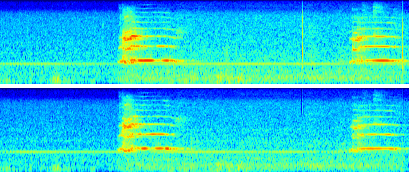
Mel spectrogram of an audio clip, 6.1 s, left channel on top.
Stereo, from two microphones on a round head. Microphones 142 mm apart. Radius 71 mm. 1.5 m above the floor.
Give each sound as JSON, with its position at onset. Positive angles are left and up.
{"t": 1.8, "sound": "a cat meowing", "side_deg": -55, "distance_m": 1.6}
